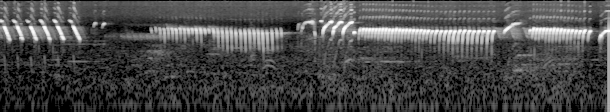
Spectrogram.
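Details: Singing canary, song meant to push young birds to sing and ready females: quick downslurred notes, a buzzy rolling trill, then long rapid rattling trills broken by short sharp upward whistles.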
